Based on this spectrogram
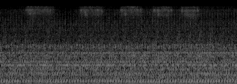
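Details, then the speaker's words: Chevrolet Corsa Classic 1.6 (not 16-valve): steady idle with a constant airy sucking hiss; vacuum leak, false air at the brake booster hose seal. "mas o nosso que ele tá sempre pouquinho acelerar ele tem um barulho diário puxando eu venho aqui olhar"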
